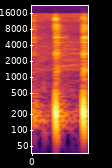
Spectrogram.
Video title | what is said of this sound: Baking beautiful homemade sourdough bread | tap it and make sure it sounds Hollow if it doesn't sound hollow you can put it back for a few more minutes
